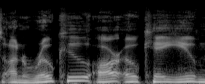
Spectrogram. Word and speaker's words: Roku: today yeah uh i i know that it's pronounced uh roku oh good i didn't i mean brian did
